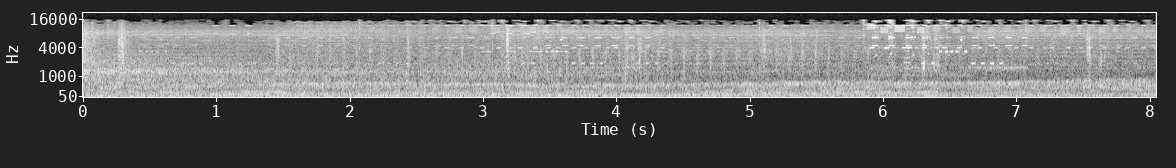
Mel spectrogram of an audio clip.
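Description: A steady low rumble, with faint ticks and high tones scattered above it.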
